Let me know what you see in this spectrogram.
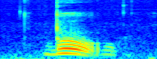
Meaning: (noun) sorrow, grief; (interjection) moo (the characteristic sound made by a cow)
- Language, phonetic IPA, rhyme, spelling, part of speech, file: Hungarian, [ˈbuː], -buː, bú, noun / interjection, Hu-bú.ogg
